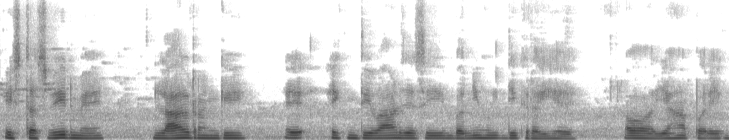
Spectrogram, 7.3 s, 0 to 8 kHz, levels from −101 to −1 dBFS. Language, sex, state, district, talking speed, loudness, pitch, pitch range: Hindi, male, Uttar Pradesh, Ghazipur, 155 wpm, -34 LUFS, 140 Hz, 135-150 Hz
